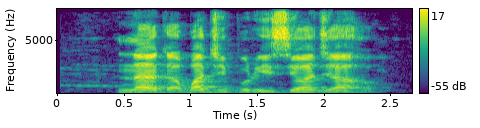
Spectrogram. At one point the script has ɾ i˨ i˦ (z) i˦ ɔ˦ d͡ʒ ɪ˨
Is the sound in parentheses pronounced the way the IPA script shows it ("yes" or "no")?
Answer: no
